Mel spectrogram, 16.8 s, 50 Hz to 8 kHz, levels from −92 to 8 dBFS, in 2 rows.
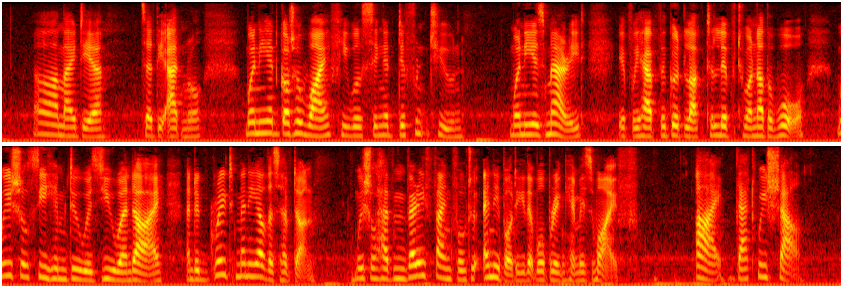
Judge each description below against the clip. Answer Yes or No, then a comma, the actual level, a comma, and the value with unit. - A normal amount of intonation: Yes, average, 3.6 semitones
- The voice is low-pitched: No, high, 200 Hz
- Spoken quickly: Yes, fast, 240 wpm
